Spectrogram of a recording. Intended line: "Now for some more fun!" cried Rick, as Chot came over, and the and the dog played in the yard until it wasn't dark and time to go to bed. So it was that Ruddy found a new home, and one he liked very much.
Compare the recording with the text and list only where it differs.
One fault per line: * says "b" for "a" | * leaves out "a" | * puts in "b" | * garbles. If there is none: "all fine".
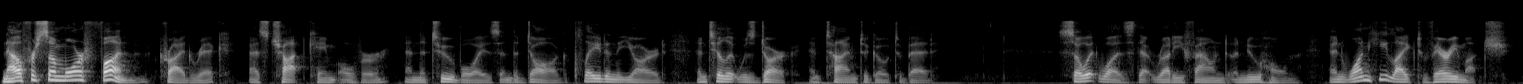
* puts in "two boys"
* says "was" for "wasn't"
